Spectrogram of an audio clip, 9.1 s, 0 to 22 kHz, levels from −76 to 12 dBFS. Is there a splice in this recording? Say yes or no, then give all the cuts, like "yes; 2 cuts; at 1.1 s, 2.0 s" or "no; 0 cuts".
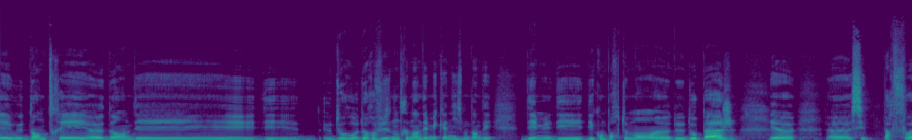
yes; 1 cut; at 7.7 s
